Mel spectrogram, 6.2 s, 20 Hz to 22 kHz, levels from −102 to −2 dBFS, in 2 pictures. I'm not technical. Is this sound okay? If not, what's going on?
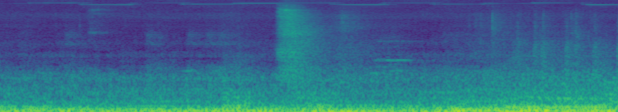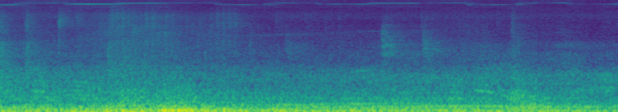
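Yes, this sound is okay, and nothing in it points to a technical problem. You can listen to it as it is without anything needing fixing.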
